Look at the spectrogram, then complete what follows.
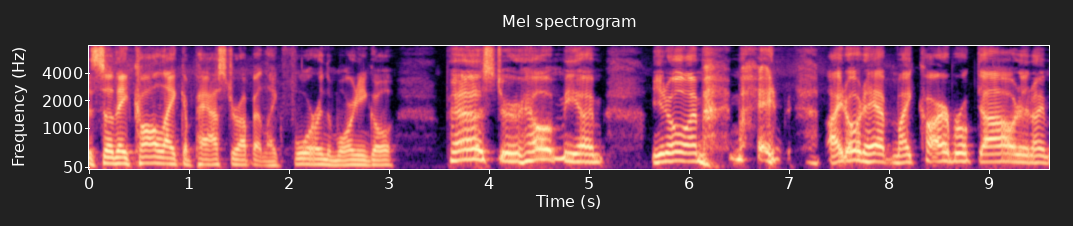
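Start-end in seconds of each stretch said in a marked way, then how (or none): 3.6-9.6 high, slow, put-on desperate pleading. Retelling radio callers phoning a pastor at 4 a.m., acting out a fake plea for help. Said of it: "they'd act like they were needed help".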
